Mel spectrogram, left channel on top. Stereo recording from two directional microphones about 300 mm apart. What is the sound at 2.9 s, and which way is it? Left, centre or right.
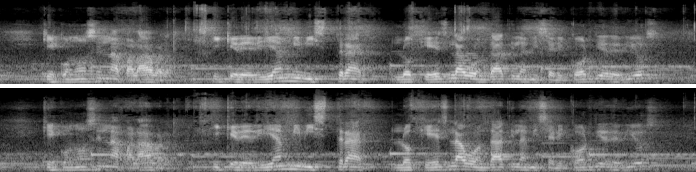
Speech, right.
